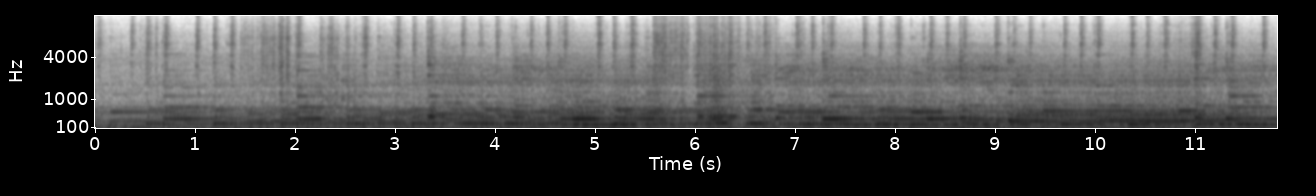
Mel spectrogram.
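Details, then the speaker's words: Rotel RX-400a stereo receiver under repair, after replacing one bad transistor: a known test song plays muddy and harshly distorted on both channels; more faults remain. "wow that's bad bad bad bad okay so we definitely have more problems yeah we definitely have more problems than just that one bad transistor we are getting sound out of both channels but is equally horrible on both sides"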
